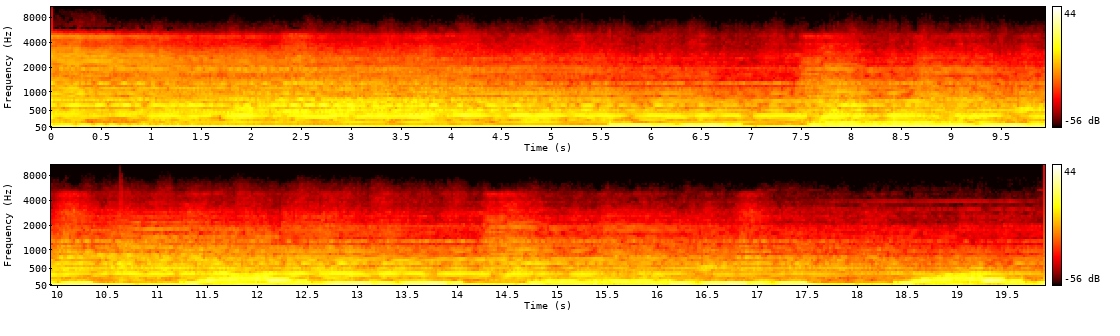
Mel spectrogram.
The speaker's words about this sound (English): it's a powerful and persuasive piece that begins with a shudder of submerged orchestral fanfare before dropping to even deeper depths as backwards tape loops, mournful horns, and rich low-end warbles all come together in haunting ways.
